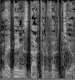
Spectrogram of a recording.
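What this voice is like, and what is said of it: Put-on Russian accent. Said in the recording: “That was kind of a Russian accent.”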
